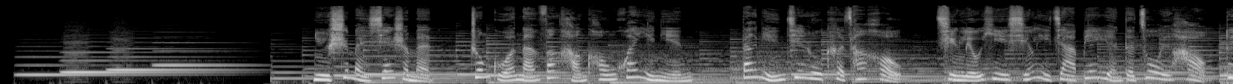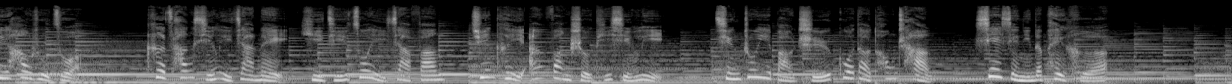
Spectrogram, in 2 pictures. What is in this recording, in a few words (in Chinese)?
航空播报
